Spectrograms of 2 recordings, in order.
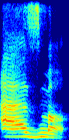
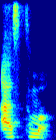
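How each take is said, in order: First: The middle sounds like a 'z' with no 'th'. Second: The middle has an 's' followed by 'th'. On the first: The speaker calls it right. "एजमा, not एस्थमा" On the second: The speaker calls it wrong. "ये सबसे ज्यादा commonly मिसप्रोनाउंस्ड word है"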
